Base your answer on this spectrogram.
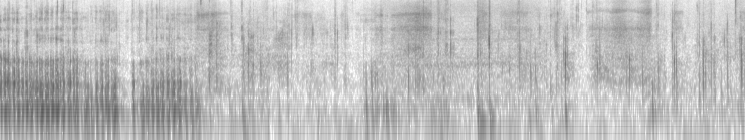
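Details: Boston Terrier named Yoda getting a treat, opening with a loud, low rumbling growl of about two seconds, then only soft clicks, licking-like ticks and quiet room sounds.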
